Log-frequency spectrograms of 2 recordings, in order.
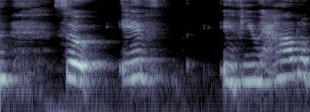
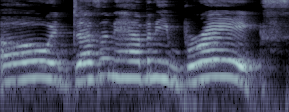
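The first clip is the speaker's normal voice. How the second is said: put-on, offhand, called-out yell; 5 semitones higher than usual. Retelling a parent's warning shouted to a departing driver: imitating father yelling. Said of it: "my father yells to me".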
